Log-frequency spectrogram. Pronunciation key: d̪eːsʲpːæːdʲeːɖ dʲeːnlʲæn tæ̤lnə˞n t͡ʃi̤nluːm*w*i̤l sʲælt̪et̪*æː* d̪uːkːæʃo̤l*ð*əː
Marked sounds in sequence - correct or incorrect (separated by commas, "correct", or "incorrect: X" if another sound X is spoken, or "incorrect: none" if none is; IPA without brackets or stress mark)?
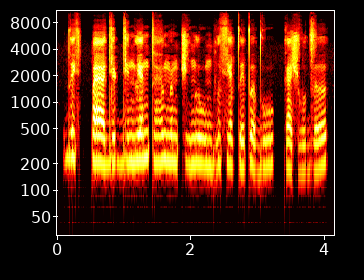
incorrect: b, incorrect: əː, incorrect: d͡z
